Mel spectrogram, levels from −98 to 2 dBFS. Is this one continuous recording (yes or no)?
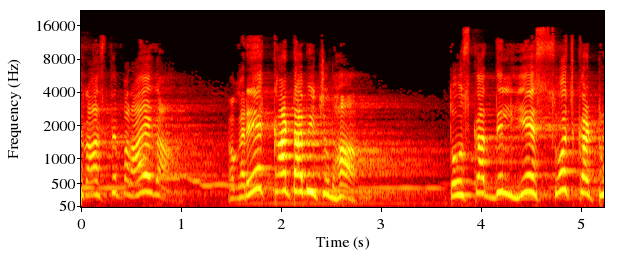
yes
